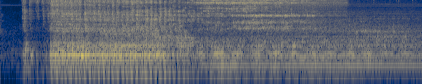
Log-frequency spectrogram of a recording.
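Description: Wood lathe turning a square leg blank while a gouge knocks off its corners to rough it round: a dense chattering scrape of the tool cutting the wood over the lathe's steady hum. It starts about a second in and eases off near the end.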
